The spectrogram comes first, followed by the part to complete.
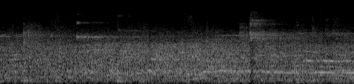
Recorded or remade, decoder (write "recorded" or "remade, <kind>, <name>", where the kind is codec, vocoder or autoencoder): recorded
